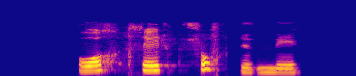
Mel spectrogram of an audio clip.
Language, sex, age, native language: Icelandic, male, 8, Icelandic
